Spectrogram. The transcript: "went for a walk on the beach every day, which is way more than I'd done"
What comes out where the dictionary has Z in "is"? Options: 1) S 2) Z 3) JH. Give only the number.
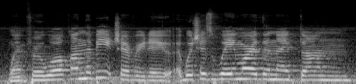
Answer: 2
